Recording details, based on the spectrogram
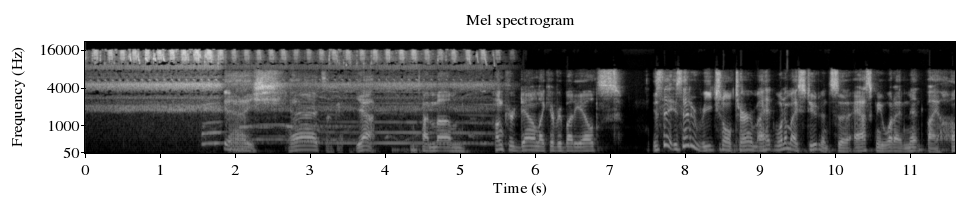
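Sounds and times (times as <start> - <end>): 
chorus of crickets chirping: 0.0 - 5.8
speech: 1.5 - 11.6.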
